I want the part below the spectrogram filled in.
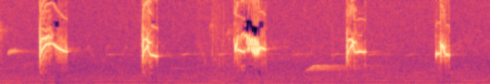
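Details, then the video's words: Eurasian siskin singing a series of bright high twitters, five to six phrases in six seconds, with a faint lower whistle in between. "Как поет чиж"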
